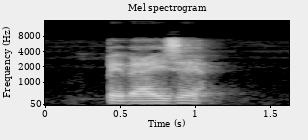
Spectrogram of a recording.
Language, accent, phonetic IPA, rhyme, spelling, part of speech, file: German, Austria, [bəˈvaɪ̯zə], -aɪ̯zə, Beweise, noun, De-at-Beweise.ogg
- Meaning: nominative/accusative/genitive plural of Beweis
